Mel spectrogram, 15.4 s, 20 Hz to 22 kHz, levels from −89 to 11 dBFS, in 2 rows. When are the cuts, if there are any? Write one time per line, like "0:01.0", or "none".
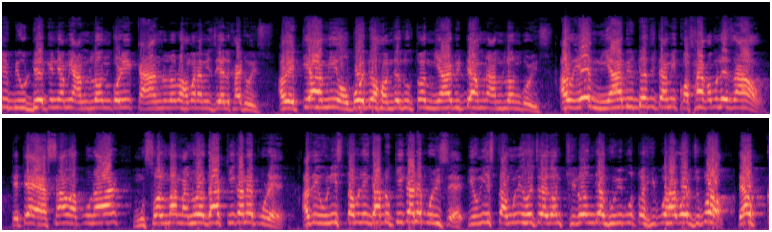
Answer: none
